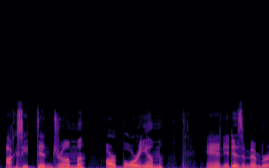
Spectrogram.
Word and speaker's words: Oxydendrum arboreum: sourwood scientific name is pronounced oxydendrum arborium and it is a member of the arier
